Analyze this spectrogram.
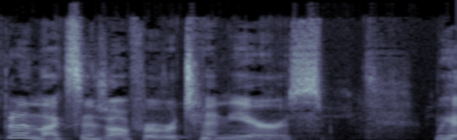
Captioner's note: speaking French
